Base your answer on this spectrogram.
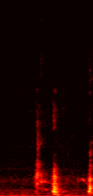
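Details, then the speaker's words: A cat sneezing faintly in the background during a spoken gaming discussion. "that's my cat sneezing in the background if you can hear that"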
